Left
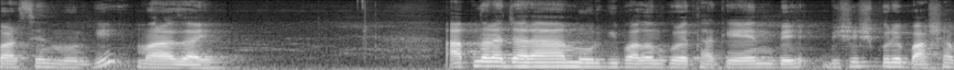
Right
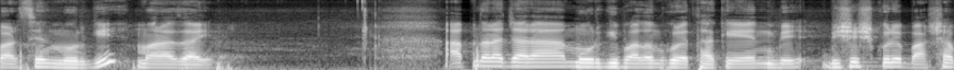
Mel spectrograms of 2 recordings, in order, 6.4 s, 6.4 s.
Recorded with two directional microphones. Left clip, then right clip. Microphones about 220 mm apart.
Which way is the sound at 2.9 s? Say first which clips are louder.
Right 2 dB; 40° right (ahead or behind).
